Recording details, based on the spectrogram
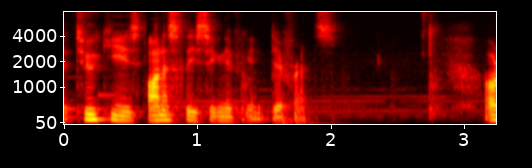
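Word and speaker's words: Tukey: bonferroni adjustment and another is it two keys or two k's i don't really know how to pronounce it i think most people say two keys honestly significant difference all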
